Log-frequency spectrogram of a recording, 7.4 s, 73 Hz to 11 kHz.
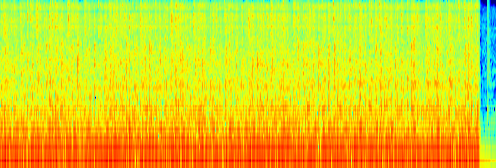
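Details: Freshly built turbocharged 409ci small-block Chevy V8, higher compression, first start after timing set and fuel pressure adjusted: a loud, even, deep lumpy idle with no knocks or ticks. Good oil and fuel pressure. Normal idle.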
